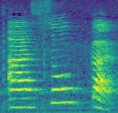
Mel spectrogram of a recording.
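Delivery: "Azúcar" slowly in separate syllables, ZÚ held; a... ZÚ... car, falling at the end of "Azúcar"; stressed middle syllable. Shown as a demonstration. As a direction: stretch the ZÚ in "Azúcar". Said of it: "Su sílaba tónica recae en".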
